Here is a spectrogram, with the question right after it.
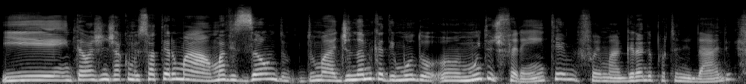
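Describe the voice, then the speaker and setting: A woman speaks at a medium pitch and a moderate pace with lively intonation. She has an unremarkable speaking voice, heard in a very clean recording with a silent background. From Curitiba, Paraná, southern Brazil. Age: 50s. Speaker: business association president, entrepreneur. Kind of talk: podcast interview.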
